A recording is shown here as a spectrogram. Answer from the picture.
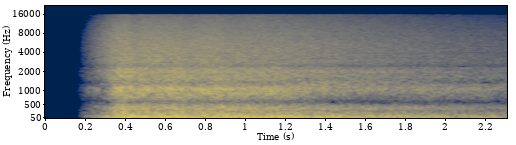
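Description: Cinematic whoosh sound effect with a deep booming rumble for an animated logo reveal. It starts suddenly just after the beginning, is loudest for about a second, then slowly fades away.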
